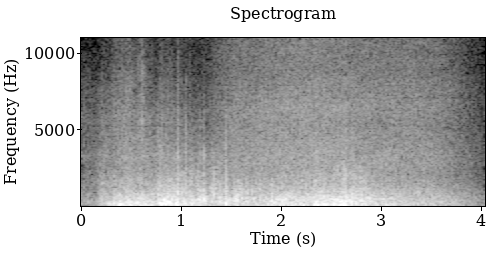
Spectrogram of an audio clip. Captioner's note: thunder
